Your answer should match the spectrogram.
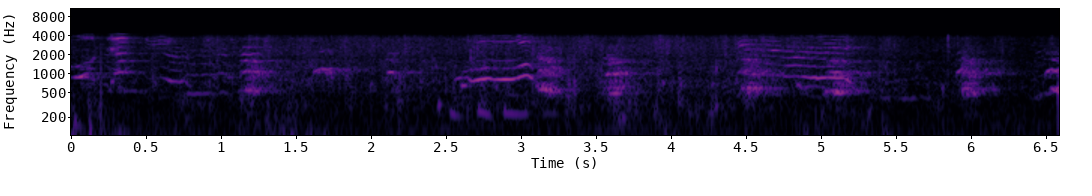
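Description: Several children shrieking and shouting in high voices while playing in water, calls rising and falling one after another with no clear words.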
